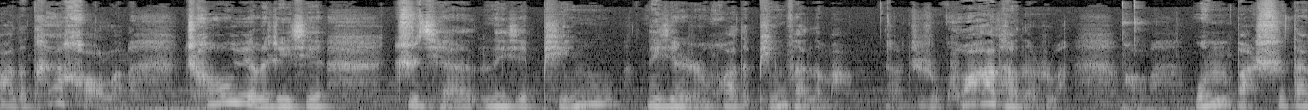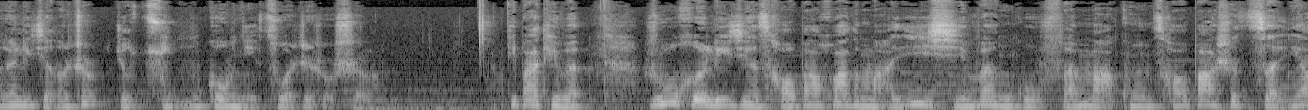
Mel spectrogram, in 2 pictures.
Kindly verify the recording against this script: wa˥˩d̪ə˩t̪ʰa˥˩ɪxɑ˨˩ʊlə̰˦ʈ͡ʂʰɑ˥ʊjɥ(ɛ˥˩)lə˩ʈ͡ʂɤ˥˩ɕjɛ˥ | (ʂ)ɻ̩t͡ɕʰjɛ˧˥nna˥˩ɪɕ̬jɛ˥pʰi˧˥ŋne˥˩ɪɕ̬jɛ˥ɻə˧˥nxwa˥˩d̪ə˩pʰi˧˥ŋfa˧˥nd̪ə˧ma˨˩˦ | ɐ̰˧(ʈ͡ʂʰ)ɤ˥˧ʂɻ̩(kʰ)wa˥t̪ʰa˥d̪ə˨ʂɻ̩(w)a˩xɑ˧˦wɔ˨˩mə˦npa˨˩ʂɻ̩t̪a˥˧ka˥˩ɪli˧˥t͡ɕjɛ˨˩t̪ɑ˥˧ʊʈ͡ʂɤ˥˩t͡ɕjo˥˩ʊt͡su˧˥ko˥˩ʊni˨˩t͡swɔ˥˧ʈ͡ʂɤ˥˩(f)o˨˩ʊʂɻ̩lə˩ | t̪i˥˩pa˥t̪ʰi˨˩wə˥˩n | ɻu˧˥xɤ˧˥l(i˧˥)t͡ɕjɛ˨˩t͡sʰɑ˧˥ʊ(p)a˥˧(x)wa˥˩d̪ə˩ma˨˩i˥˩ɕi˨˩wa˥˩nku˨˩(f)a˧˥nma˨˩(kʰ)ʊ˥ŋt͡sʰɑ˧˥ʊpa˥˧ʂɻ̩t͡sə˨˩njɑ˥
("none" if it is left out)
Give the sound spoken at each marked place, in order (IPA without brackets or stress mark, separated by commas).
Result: ɛ˥˩, ʈ͡ʂ, ʈ͡ʂ, kʰ, b, ʂ, i˧˥, p, x, f, kʰ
